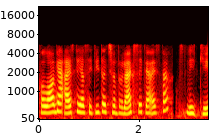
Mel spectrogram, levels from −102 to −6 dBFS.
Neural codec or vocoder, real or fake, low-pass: codec, 16 kHz, 1 kbps, FreqCodec, larger model; fake; 5.4 kHz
